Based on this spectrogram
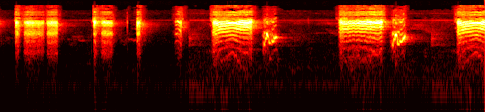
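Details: Zitting cisticola used as a training master song: short scratchy bursts and chips, then long wavering buzzy notes alternating with low nasal slurred calls, spaced roughly a second apart with clean silence between.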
